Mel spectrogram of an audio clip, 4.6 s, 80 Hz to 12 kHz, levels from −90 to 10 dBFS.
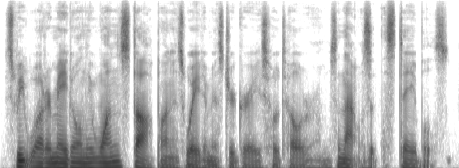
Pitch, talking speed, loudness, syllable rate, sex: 85 Hz, 250 wpm, -19 LUFS, 5.7 syllables/s, male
